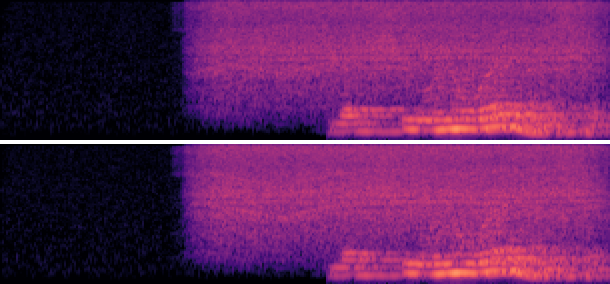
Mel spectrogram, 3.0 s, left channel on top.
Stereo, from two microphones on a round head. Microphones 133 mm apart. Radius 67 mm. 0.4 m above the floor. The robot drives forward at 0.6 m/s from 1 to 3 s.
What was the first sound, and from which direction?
A man speaking, 5° right (ahead or behind).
